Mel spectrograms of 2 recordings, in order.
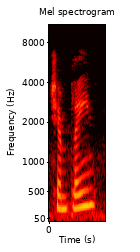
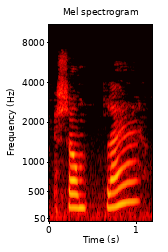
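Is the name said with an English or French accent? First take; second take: English; French. First: It is said with an English accent. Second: It is said with a French accent. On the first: "more like English accent" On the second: "like some sort of French"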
